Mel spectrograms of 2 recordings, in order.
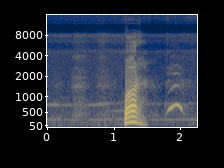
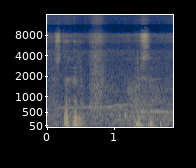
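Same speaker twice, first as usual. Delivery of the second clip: low, much softer murmured Astagfirullah; muttered sigh; 8 semitones lower, 18 dB quieter, much faster than usual. Real, not acted. After being shooed away by the man: muttered under breath.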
